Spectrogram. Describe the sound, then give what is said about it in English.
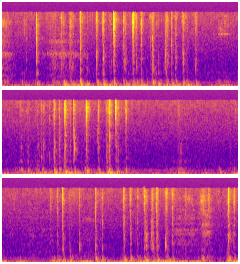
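Rapid clusters of computer keyboard clicks tapping away in uneven bursts with short pauses, over a low steady hum with no voices, as someone types up their YouTube live. “Sorry, I'm typing up my YouTube live real quick, y'all.”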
